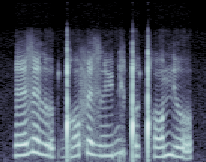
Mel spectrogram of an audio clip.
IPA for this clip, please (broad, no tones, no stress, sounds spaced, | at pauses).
ɛ z ɛ l ʊ | ɡ͡ǃ ɔ f ɛ z l y bʲ ʊ ǃ ʊ ǃʰ ɔ mʲ o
